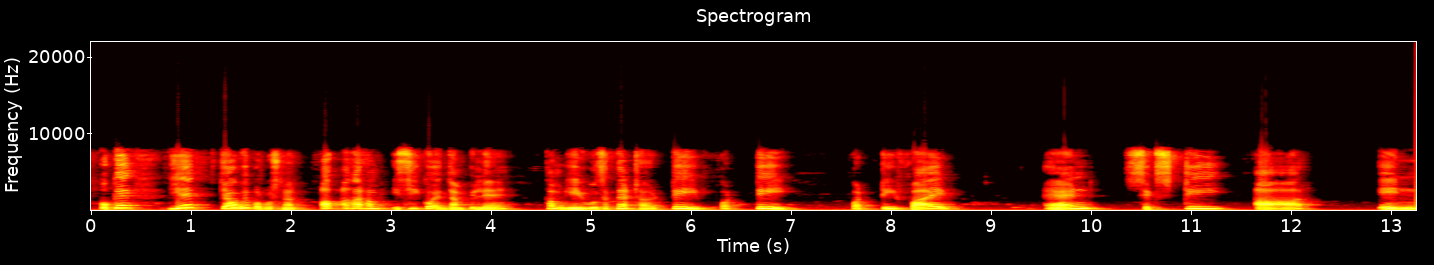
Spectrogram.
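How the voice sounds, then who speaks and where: A man with a high-sitting voice and dark tone teaches a maths lesson in an Indian accent, tossing rhetorical questions at the class and drilling terms by repeating them. Mouth sores make his speech slightly difficult.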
